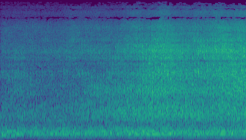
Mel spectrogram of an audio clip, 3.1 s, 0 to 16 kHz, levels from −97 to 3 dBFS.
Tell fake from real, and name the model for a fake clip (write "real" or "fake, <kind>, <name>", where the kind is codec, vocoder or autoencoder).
real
